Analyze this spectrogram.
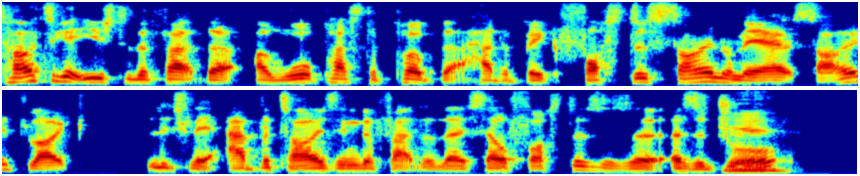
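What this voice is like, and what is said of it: Thick English accent. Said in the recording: “you've lost your Aussie accent already, and you've gone back to the English accent. It's very thick.”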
